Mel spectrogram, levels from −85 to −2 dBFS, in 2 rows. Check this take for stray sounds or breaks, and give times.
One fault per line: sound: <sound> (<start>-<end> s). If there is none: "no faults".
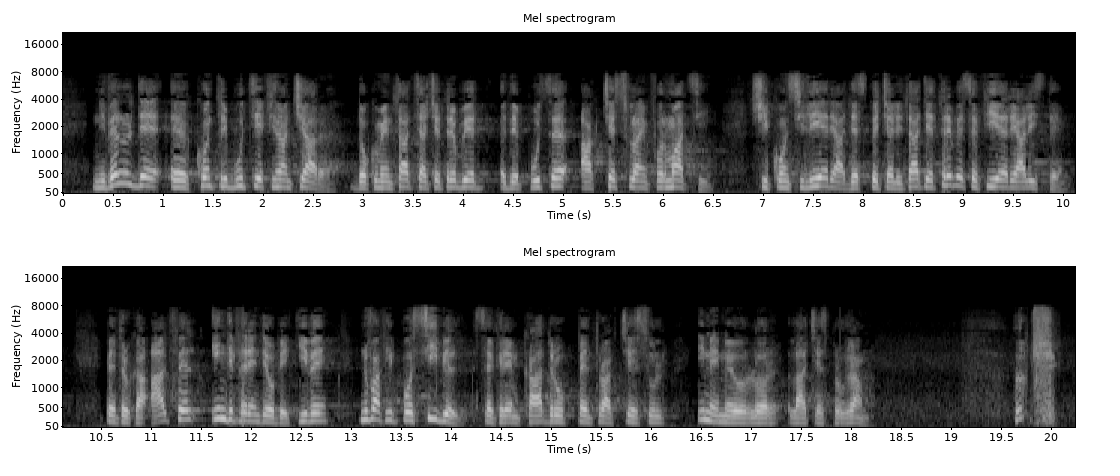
sound: sneeze (19.1-20.1 s)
